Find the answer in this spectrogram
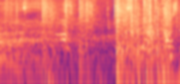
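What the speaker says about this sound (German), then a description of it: "Ich knall Banditen ab." Bursts of gunfire ring out in the video game Borderlands and sound mixed and fairly distant, mostly under people talking.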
